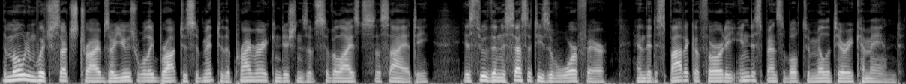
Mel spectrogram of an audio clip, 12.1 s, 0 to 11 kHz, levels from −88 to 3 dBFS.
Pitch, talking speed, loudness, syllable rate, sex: 125 Hz, 160 wpm, -18 LUFS, 5.7 syllables/s, male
